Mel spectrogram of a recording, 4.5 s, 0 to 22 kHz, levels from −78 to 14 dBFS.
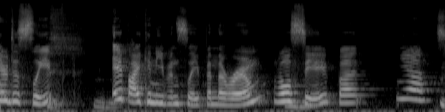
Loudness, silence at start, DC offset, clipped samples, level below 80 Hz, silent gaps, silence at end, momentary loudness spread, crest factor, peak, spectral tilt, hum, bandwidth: -30 LUFS; 0 s; under 0.1%; under 0.1%; -64 dBFS; none; 0 s; 8 LU; 16 dB; -14 dBFS; -4 dB/octave; none; 19 kHz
